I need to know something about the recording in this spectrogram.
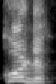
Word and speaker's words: could: ठीक है, तो कुड और वुड, यहाँ पर कुल्ड और वुल्ड नहीं होगा.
